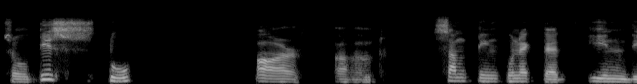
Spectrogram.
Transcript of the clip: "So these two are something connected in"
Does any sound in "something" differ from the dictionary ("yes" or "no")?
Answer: yes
